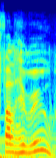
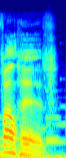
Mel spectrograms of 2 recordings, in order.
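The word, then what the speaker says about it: Valheru: evil and dread power oh it's valero it's not valhalve oh sorry i've been mispronouncing that the whole time andrea who wants to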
